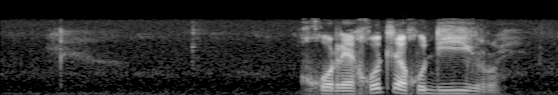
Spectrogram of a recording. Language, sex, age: Tswana, male, 22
